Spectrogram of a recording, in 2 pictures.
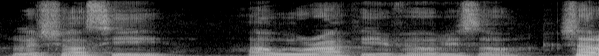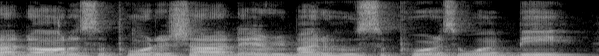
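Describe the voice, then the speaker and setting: A man's voice: low-pitched, flat delivery, brisk, a bit bright. A young man from Miami vlogging casually from his home office, congested and nasal from a cold, talking in laid-back slang with motivational asides. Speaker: clothing brand co-owner. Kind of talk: casual vlog talk to camera.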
